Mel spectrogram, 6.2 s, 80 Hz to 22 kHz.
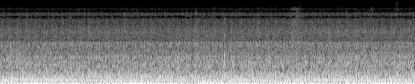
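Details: Petrol car engine idling during an OBD2 scan: no warning lights, fuel temperature 27°, fan activation 10%. Smooth, even low rumble with a steady beat and no knocks, ticks or hunting; nothing wrong with the car.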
